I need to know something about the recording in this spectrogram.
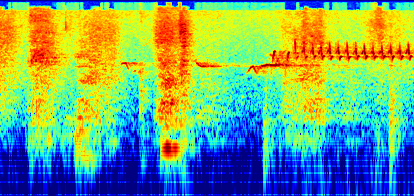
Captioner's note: birds chirping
